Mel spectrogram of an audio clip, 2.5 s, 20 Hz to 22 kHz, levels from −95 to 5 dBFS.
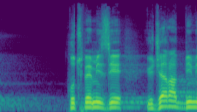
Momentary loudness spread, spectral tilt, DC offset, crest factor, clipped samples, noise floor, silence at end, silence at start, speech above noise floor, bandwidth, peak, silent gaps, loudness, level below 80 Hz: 10 LU; -5.5 dB/octave; under 0.1%; 16 dB; under 0.1%; -55 dBFS; 0 s; 0.85 s; 39 dB; 15.5 kHz; -2 dBFS; none; -18 LUFS; -52 dBFS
